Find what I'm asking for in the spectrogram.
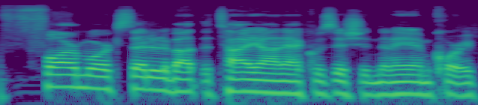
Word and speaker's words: Taillon: Jameson Taillon, after 15 minutes of Googling to figure out how to pronounce his last name, I am 99.9% sure it's Taillon, because I found a Sportsnet Pittsburgh broadcast that introduced the man.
